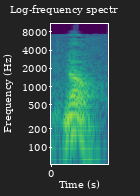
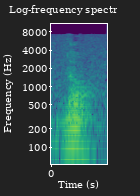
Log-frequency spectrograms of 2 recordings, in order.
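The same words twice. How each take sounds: First: It is said with a sassy attitude. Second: It is said as a plain refusal.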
